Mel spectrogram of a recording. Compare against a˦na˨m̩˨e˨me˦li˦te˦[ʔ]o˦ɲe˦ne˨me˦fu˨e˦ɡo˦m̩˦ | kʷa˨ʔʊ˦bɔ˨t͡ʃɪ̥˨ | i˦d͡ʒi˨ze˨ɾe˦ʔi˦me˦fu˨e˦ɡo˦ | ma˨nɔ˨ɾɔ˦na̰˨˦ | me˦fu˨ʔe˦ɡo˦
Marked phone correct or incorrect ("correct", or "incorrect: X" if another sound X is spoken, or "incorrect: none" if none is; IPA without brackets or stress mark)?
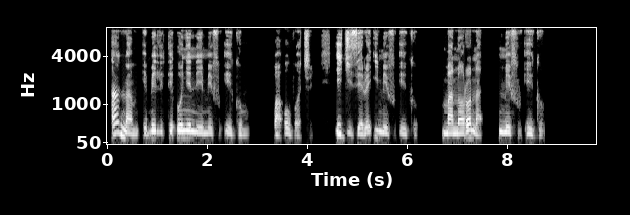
correct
